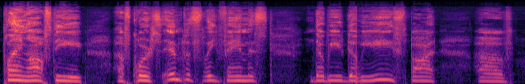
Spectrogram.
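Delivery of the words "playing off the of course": ordinary delivery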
